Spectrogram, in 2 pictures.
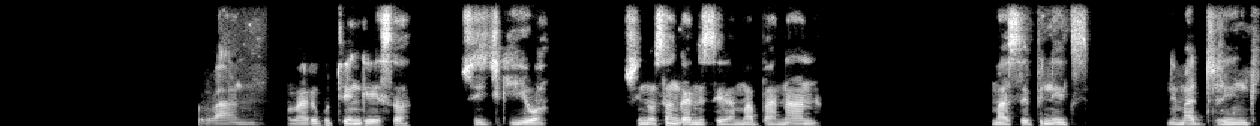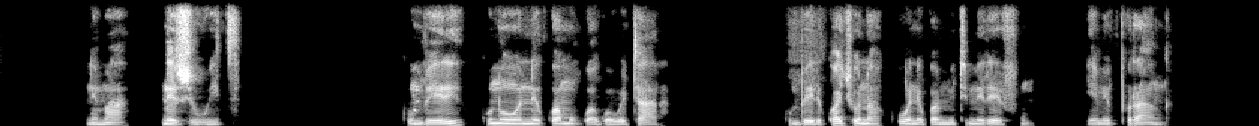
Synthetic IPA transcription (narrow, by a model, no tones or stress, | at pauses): ʋan̤u | ʋaɾikutʰe̞ŋɡe̞sa | ʐ̥id͡ʒɡiwa | ʐ̥ino̞saŋɡanisiramabʱanana | mazepiniks | ne̞madriŋɡi | ne | ne̞ʐiɦwiːt͡si̥ | kumbe̞rikuno̞ːne̞kwamuɡʱwaɡʱwawe̞taːɾa | kumbe̞ɾikwat͡ʃo̞nakuo̞ne̞kwamitimiɾe̞fu | je̞mipuɾaːŋɡa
